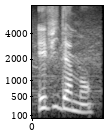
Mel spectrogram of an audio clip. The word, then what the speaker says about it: évidemment: et élégamment A2 m vous noterez que l'on prononce de la même façon amant les deux graphies voici les points à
